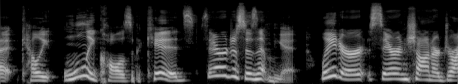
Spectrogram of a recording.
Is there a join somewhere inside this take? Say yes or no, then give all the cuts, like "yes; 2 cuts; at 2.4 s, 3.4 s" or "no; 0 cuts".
yes; 4 cuts; at 1.3 s, 2.0 s, 2.7 s, 3.1 s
